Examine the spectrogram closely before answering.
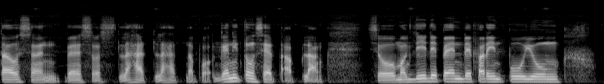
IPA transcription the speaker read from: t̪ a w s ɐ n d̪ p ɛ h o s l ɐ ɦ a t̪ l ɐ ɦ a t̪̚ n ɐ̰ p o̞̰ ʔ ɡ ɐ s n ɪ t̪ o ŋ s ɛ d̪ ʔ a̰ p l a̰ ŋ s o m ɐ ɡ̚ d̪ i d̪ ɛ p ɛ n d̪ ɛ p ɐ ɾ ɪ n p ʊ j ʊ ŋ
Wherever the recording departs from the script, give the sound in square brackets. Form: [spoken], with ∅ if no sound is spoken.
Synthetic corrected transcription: t̪ a w s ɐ n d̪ p ɛ [s] o s l ɐ ɦ a t̪ l ɐ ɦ a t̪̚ n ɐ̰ p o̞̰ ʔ ɡ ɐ [∅] n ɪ t̪ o ŋ s ɛ [t̪] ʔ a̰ p l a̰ ŋ s o m ɐ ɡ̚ d̪ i d̪ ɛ p ɛ n d̪ ɛ p ɐ ɾ ɪ n p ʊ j ʊ ŋ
